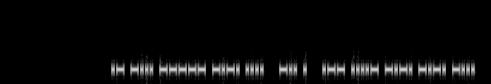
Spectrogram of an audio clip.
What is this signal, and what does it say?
Morse code, heard as a keyed tone, about 51 wpm, 700 Hz. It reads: AB0CH DE W4CCB
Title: USA Callsign DE Callsign - 5 Characters - 50wpm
